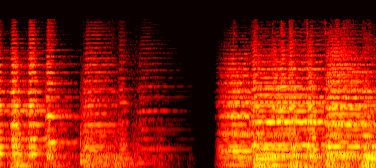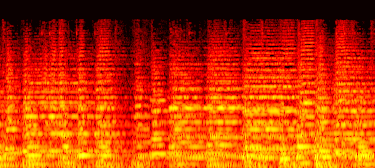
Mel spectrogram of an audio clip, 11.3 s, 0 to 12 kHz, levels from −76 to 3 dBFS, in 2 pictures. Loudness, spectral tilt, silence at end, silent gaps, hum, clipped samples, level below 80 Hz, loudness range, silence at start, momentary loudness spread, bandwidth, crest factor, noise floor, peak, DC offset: -18 LUFS; -5.5 dB/octave; 0 s; 2.96-3.20 s; none; under 0.1%; -32 dBFS; 8 LU; 0 s; 12 LU; 8.4 kHz; 16 dB; -51 dBFS; -2 dBFS; under 0.1%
